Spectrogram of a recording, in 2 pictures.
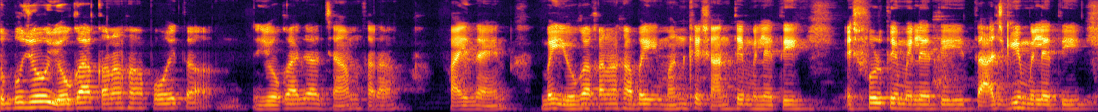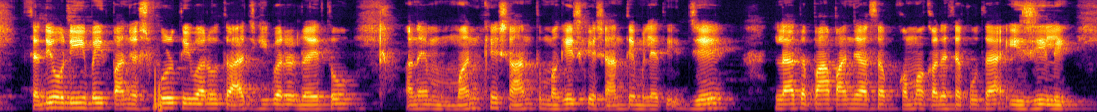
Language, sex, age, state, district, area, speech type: Sindhi, male, 30-45, Gujarat, Kutch, rural, spontaneous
